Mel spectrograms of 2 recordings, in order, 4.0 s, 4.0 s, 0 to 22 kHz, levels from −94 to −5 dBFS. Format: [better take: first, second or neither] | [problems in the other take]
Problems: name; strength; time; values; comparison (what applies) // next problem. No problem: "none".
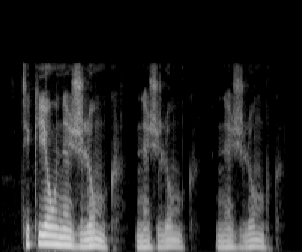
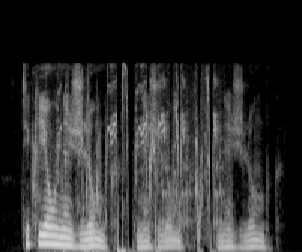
first | background sound (Scratching (performance technique)); 11 dB below the speech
